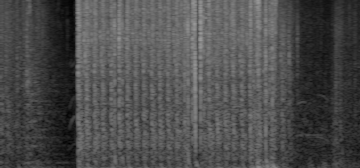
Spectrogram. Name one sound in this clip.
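Automatic gunfire rattles loudly and rapidly.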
